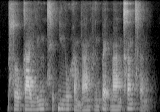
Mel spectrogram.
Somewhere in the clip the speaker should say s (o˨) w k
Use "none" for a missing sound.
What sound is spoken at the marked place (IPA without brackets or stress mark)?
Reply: o˨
